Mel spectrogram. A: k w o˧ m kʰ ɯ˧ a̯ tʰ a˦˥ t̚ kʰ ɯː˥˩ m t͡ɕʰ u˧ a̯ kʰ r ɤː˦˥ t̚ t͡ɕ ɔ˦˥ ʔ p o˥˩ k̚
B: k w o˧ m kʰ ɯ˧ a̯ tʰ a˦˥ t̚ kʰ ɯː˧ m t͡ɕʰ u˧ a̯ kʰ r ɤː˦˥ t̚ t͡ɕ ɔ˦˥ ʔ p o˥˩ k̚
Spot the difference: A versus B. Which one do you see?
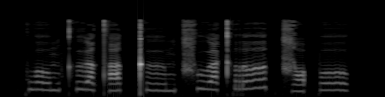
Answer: B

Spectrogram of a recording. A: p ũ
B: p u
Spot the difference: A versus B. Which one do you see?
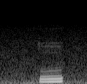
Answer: A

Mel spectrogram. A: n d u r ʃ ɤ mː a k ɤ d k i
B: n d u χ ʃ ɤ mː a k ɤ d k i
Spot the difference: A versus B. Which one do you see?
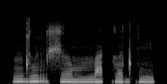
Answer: A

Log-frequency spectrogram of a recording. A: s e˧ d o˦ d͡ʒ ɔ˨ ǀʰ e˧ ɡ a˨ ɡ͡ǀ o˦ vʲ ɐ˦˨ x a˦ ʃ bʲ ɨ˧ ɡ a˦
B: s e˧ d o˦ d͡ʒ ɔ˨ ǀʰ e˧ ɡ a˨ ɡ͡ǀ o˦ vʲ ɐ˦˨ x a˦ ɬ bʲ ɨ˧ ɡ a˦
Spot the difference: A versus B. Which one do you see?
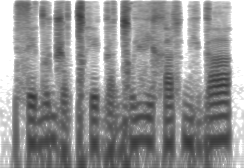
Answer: B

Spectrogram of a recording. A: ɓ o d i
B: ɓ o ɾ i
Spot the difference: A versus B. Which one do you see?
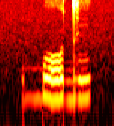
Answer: A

